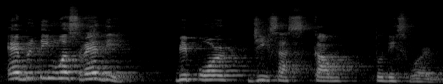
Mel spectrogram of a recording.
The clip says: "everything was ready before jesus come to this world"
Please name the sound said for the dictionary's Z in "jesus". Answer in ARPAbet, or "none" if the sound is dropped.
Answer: S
